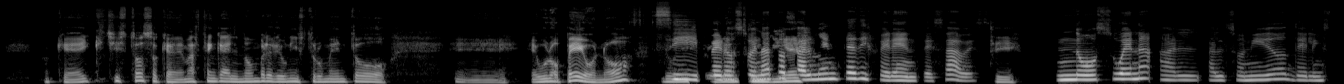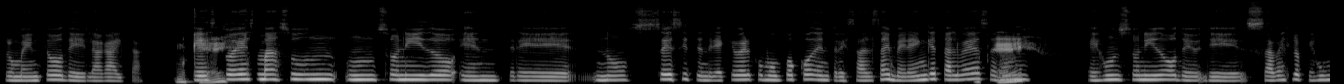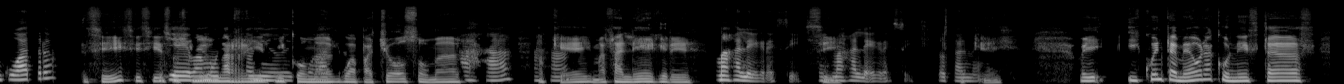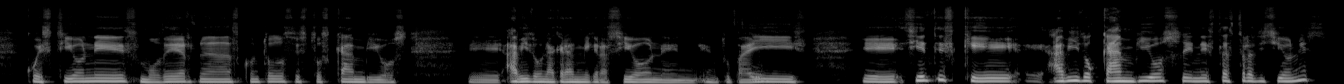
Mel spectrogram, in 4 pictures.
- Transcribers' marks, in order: other background noise; tapping
- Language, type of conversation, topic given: Spanish, podcast, ¿Qué papel juegan tus abuelos en tus tradiciones?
